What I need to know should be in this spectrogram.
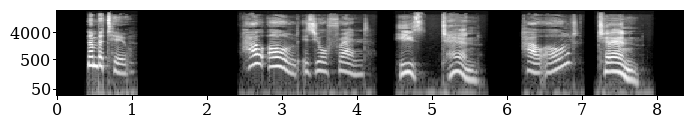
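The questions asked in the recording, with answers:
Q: How old is your friend?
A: 10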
